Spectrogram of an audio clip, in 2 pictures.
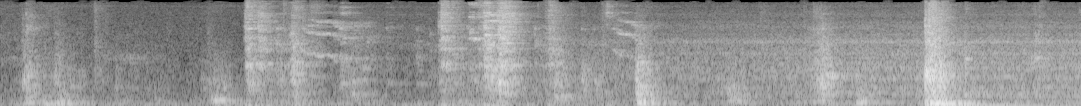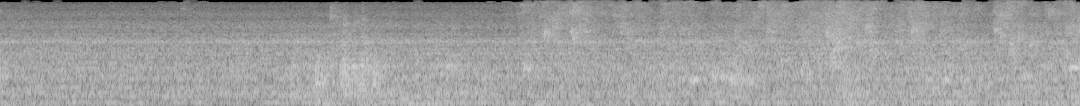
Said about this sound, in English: Can you hear the kettle boiling?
